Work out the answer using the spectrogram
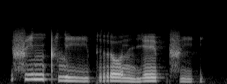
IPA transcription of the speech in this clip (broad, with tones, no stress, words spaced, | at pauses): fi˥˩npʰliː˨˩pro˨˩n jeː˥˩p̚fi˨˩ʔ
